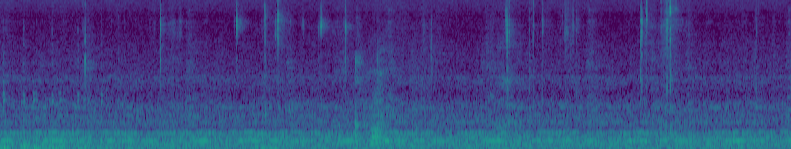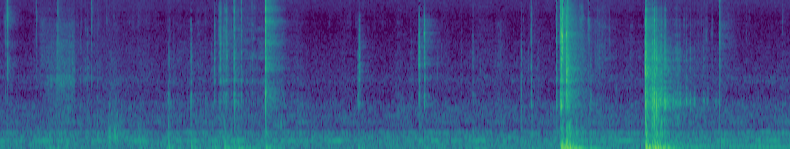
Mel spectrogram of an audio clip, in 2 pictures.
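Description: Sticky tape being handled and torn into pieces: faint scattered clicks and crackles, then two louder short sharp sounds about a second apart near the end.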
